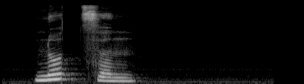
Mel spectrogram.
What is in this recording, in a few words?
"nutzen", german; masculine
